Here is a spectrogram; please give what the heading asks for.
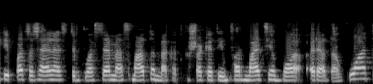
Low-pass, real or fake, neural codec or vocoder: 7.2 kHz; real; none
